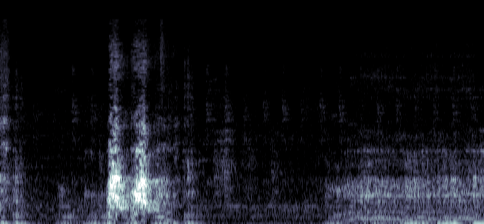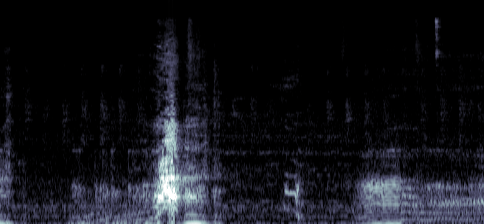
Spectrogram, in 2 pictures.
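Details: Rottweiler barking while chasing a cat: two loud, harsh double barks about six seconds apart, with a steady low hum and softer rustling noise between them.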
